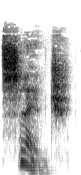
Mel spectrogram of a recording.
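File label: "sledge", British English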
